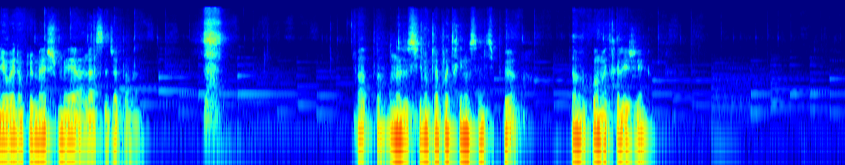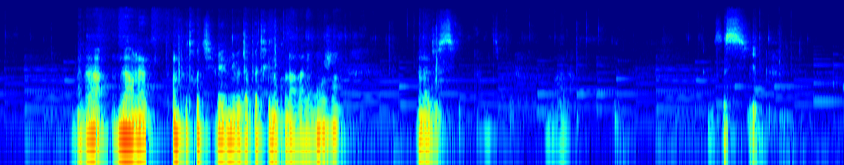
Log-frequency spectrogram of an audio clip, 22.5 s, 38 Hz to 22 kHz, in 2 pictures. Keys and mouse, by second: 1.3 right click, 4.5 right click, 6.1 right click, 8.2 right click, 19.1 right click.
